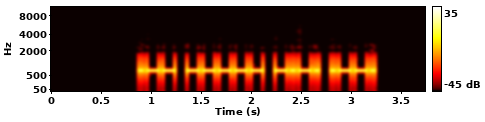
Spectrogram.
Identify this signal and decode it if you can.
Morse code, heard as a keyed tone, about 30 wpm, 700 Hz. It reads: W0CP
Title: NA SOTA Activator Callsigns 30wpm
